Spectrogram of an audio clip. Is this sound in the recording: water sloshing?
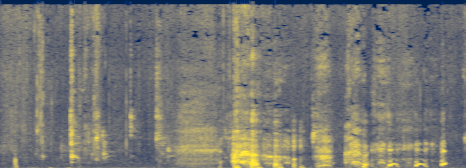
yes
